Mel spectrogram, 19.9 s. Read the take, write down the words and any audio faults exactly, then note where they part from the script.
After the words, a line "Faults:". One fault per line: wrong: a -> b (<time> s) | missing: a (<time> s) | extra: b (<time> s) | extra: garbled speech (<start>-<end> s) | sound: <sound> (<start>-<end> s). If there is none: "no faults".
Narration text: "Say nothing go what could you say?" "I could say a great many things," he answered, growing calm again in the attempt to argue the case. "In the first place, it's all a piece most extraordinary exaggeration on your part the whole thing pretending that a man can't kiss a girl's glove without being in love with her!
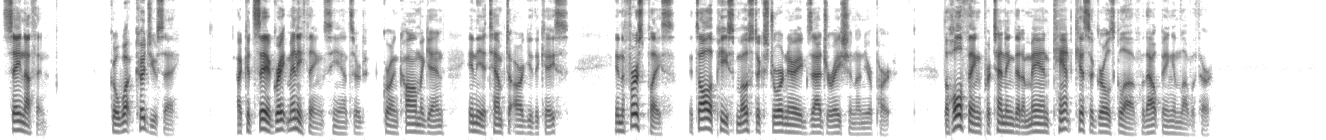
"Say nothing go what could you say?" "I could say a great many things," he answered, growing calm again in the attempt to argue the case. "In the first place, it's all a piece most extraordinary exaggeration on your part the whole thing pretending that a man can't kiss a girl's glove without being in love with her!
Faults:
no faults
